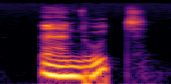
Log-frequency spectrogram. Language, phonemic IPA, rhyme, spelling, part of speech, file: French, /dut/, -ut, doute, noun / verb, Fr-doute.ogg
- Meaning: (noun) doubt; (verb) 1. inflection of douter 2. inflection of douter: first/third-person singular present indicative/subjunctive 3. inflection of douter: second-person singular imperative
